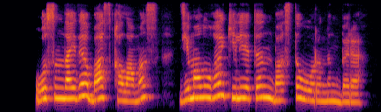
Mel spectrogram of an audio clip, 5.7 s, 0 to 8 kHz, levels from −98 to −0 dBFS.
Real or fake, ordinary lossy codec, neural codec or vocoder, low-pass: real; none; none; 7.2 kHz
